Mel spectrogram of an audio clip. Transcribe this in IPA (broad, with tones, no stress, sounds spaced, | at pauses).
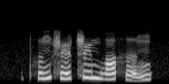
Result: pʰ ʊ˧˥ ŋ ʂ ɻ̩˧˥ ʈ͡ʂ ɻ̩˥ m w ɔ˧˥ x ɤ̰˨˩˦ ŋ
